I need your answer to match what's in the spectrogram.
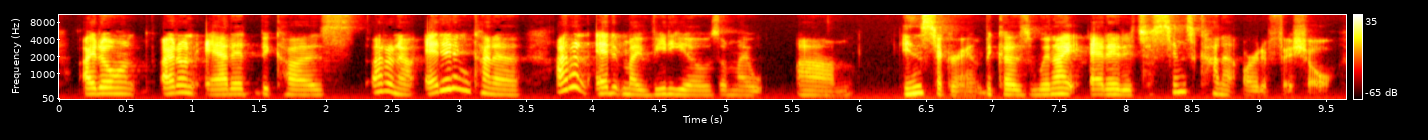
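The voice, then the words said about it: Korean accent. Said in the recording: “I have an accent as a Korean ... Sometimes my accent comes out when I feel tired ... my accent start becoming, you know, thicker”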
